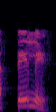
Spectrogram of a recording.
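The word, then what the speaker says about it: télé: एस आई ओ एन जैसे हम अंग्रेजी में प्रोनाउंस करते हैं उ ए ला तेले एक और तरीका पूछने का टेलीविजन को कहने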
